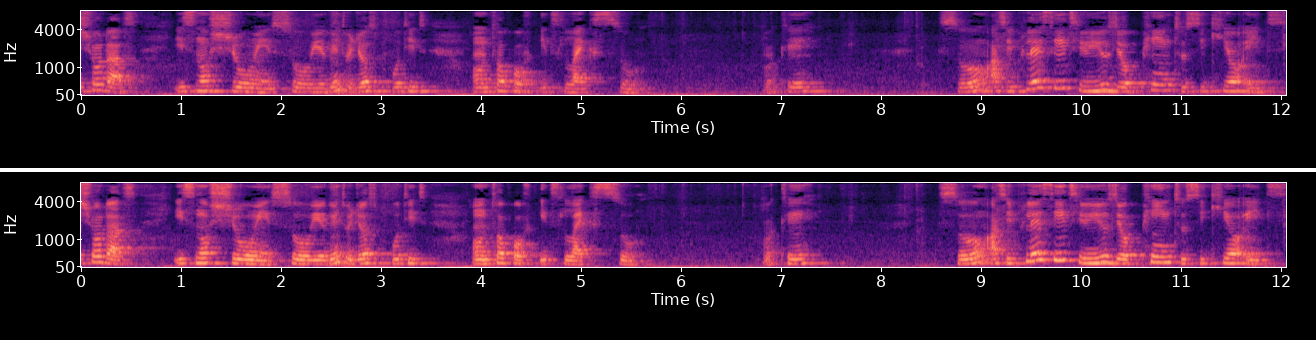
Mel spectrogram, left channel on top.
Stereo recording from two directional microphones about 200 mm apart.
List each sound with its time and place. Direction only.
0.0 s speech: 20° right (ahead or behind)
6.8 s speech: 20° right (ahead or behind)
8.5 s speech: 20° right (ahead or behind)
